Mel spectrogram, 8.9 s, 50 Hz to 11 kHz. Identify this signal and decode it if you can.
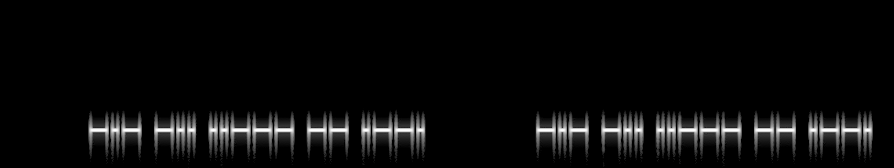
Morse code, heard as a keyed tone, about 22 wpm, 700 Hz. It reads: KD2MP KD2MP
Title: USA Call Signs - 5 Characters - Repeated 2x - 22wpm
